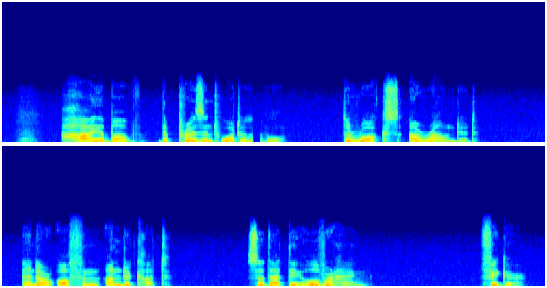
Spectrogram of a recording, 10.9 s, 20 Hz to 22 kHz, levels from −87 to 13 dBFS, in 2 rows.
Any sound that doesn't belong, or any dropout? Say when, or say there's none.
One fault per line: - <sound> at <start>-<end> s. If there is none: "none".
- sniff at 0.1-0.5 s
- dropout at 2.5-2.6 s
